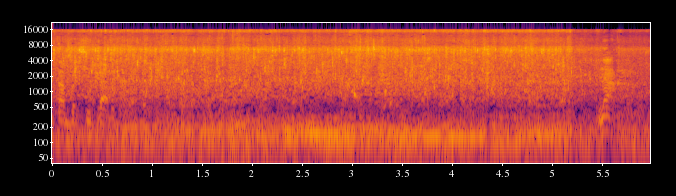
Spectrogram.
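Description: Water splashes as a net is dipped and scooped through a pond.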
